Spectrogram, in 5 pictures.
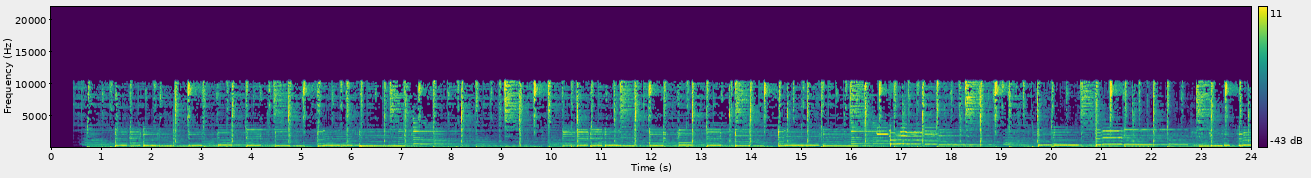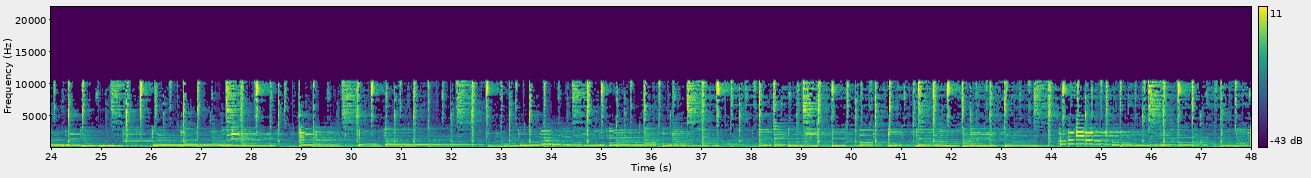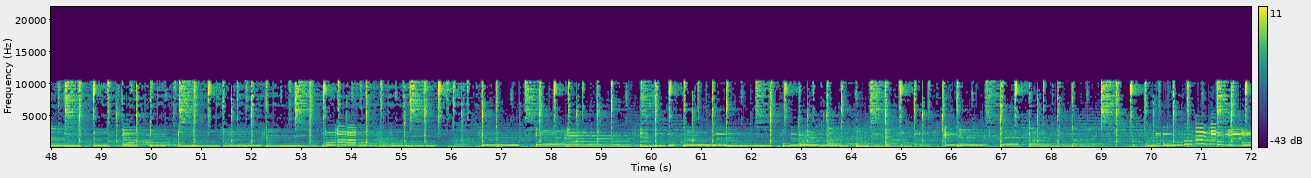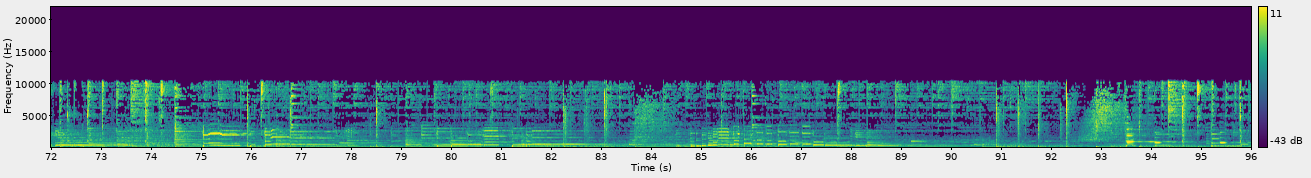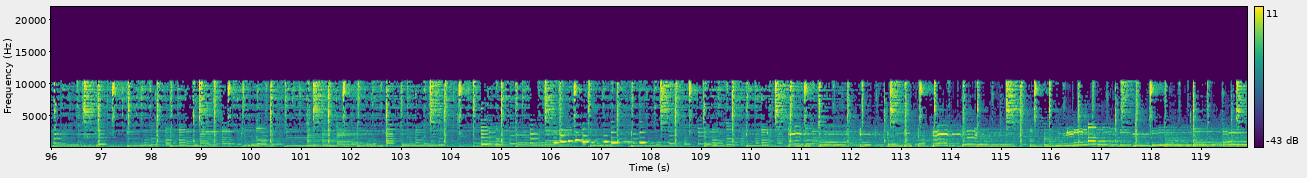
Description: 爵士吉他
